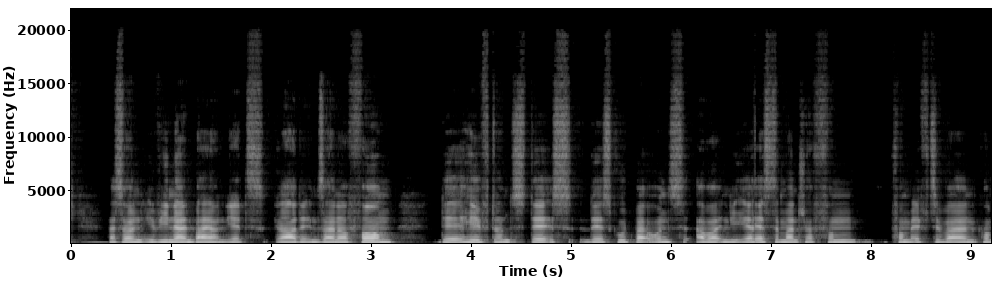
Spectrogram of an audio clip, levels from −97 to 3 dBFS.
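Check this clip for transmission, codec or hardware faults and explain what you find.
Two faults are present: a channel delay affecting the whole clip and one short burst of damaged compressed data.

Throughout the speech, one channel arrives roughly 1.5 ms behind the other before the two are summed to mono, causing channel delay (comb filtering). Content shared by both channels cancels at regularly spaced frequencies, with the first deep notch somewhere around 400 Hz and further notches stacked evenly above it. The result is a hollow, phasey coloration that stays fixed for the full length.

At 6.83 s, a stretch of damaged data in the compressed stream makes the decoder misread the frame there and lose sync, forcing it to hunt for the next valid header. That brief failure comes through as a sharp blip or chirp cutting into the speech.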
